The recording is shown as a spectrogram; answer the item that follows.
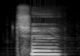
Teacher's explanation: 米饭你吃 so this one is first tone. 吃 was very high, very steady, and don't change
